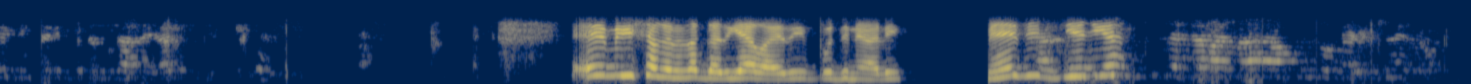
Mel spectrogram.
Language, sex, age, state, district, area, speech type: Dogri, female, 18-30, Jammu and Kashmir, Reasi, rural, conversation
